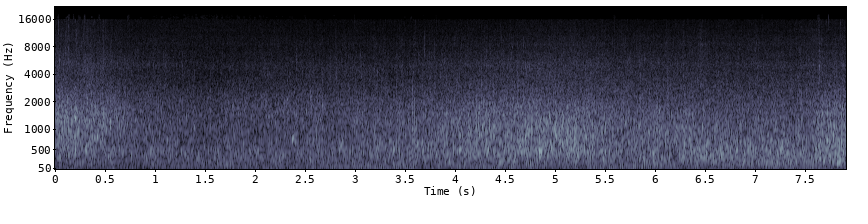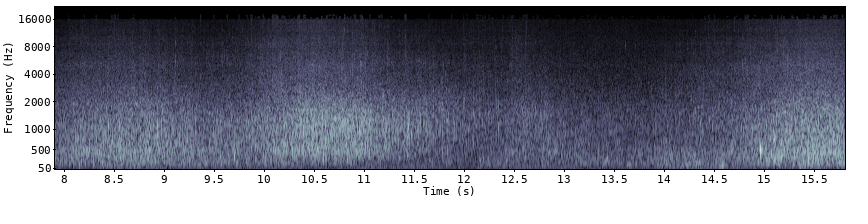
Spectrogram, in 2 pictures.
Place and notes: Rue du Port Goret, Tréveneuc, France - AMB EXT JOUR vagues plage galets
Ambiance de vagues s'échouant sur une plage de galets. Enregistré avec un couple ORTF de Sennheiser MKH40 coiffés de Rycote Baby Ball Windjammer et une Sound Devices MixPre3.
